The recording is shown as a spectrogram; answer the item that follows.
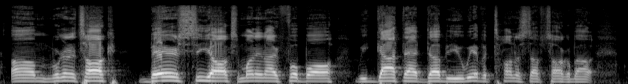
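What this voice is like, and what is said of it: Slightly hoarse, strained voice. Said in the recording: “You can hear it in my voice. ... I was screaming a little bit.”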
